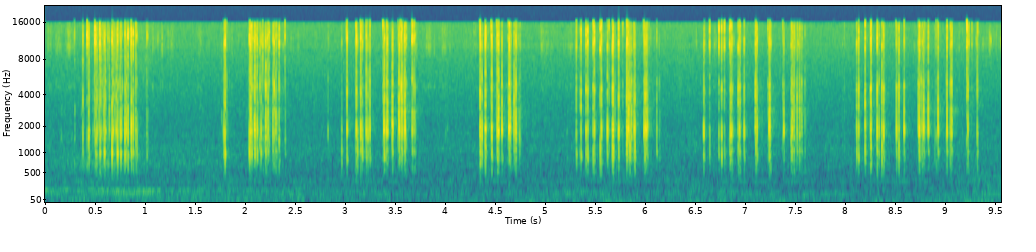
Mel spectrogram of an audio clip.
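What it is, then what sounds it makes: Plastic hairbrush bristles. Long nails flick and scratch the white bristles of an upright red plastic hairbrush, making bursts of crisp, bright, ticking clicks that come in quick clusters separated by short quiet gaps. Each click dies away almost instantly over a faint low background hum.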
